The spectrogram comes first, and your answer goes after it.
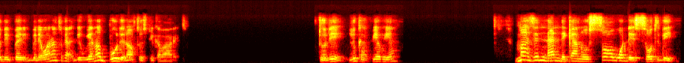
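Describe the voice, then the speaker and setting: A fervent man speaks in a husky, slightly rough voice at a middling pitch, pressing his points again and again like a rallying commentator. The sound is muffled and lo-fi, with the top end dulled. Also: a little mellow. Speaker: political commentator. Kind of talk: impassioned political monologue. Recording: muffled lo-fi recording.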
